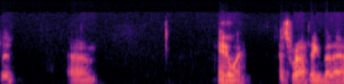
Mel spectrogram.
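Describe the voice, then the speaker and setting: The sound is dry and close with no echo as a man speaks at a fairly low pitch with ordinary variation. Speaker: college football head coach. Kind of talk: press conference. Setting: press conference. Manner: loud; halting, many fillers.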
